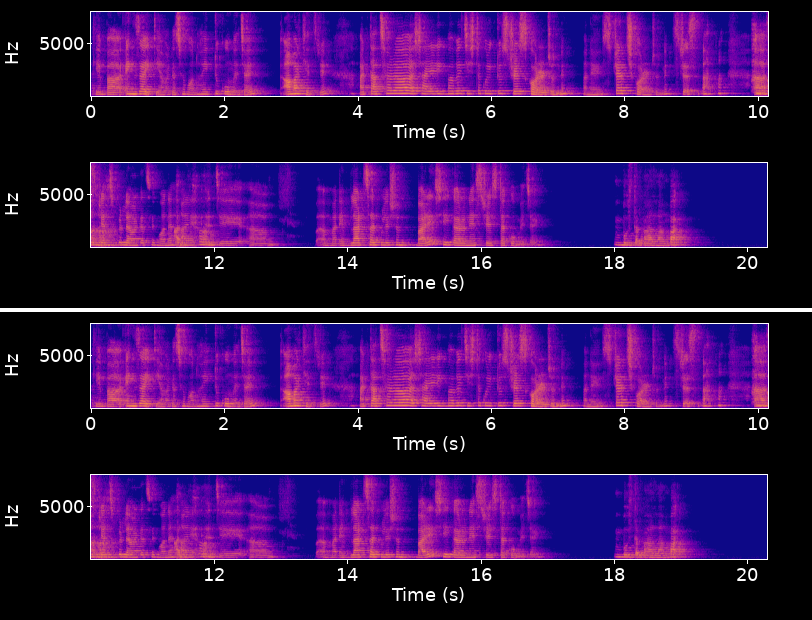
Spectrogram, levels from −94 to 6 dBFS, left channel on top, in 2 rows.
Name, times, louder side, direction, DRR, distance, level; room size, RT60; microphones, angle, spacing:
voice 1, 0.0-2.5 2.9-12.9 13.5-16.9, equal, 10° left, 4 dB, 0.8 m, -30 dB
voice 2, 9.9-10.5 11.4-12.0 18.0-19.0, left 1 dB, 80° left, 0 dB, 3.8 m, -31 dB
12.5 x 6.0 x 4.5 m, 0.67 s
head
